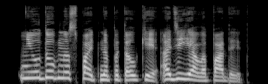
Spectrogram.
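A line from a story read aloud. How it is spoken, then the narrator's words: Grumbling. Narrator (Russian): проворчала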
